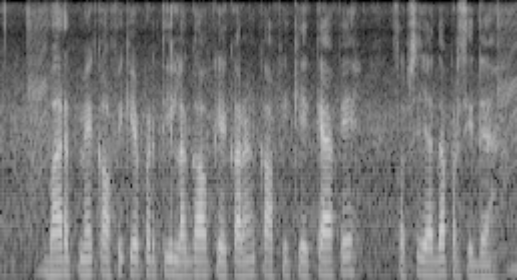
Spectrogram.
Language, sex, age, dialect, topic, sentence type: Hindi, male, 18-24, Hindustani Malvi Khadi Boli, agriculture, statement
